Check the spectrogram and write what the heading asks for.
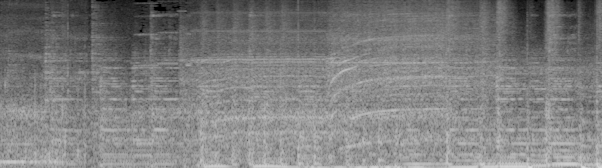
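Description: Background music with a steady, stepping bass line and a sliding guitar-like glide about halfway through.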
